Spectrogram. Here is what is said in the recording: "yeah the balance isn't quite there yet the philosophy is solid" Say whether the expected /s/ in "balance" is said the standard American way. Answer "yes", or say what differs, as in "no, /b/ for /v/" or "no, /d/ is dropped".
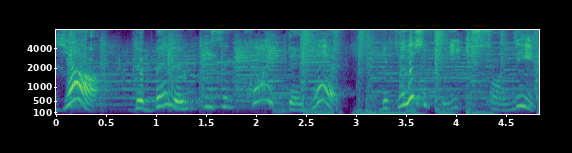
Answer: no, /s/ is dropped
